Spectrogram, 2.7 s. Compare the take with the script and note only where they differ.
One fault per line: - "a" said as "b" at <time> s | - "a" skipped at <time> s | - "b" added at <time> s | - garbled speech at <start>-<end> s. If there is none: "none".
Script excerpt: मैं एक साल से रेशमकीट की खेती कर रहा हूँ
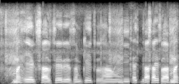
- "की खेती कर" skipped at 1.4 s
- garbled speech at 1.8-2.7 s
